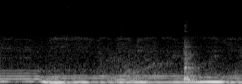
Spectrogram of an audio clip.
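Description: A low voice chanting a mantra in long held notes, the pitch stepping down about half a second in, with a short sharp sound near the end.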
